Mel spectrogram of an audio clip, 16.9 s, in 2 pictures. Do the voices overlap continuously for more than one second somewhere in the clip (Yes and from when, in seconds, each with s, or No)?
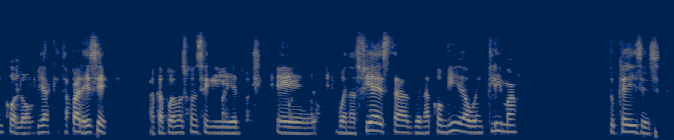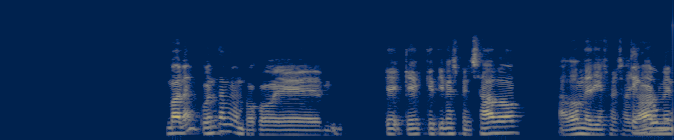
No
